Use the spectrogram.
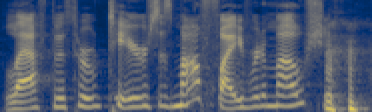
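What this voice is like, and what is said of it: Put-on accent imitating another's voice. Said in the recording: “Beautiful accent work”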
